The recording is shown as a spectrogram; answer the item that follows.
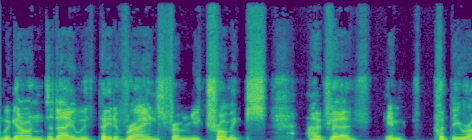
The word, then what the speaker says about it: Vranes: We've hit the record button and we're going today with Peter Vranes from Nutromics. Hopefully I've put the right emphasis on the right syllable with that particular part of the name.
